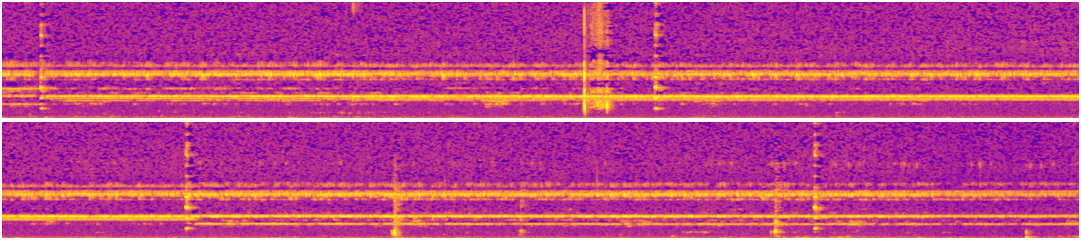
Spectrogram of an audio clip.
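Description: Near silence with a faint steady high-pitched whine, one tone of which drops in pitch about two-thirds of the way through. A faint short beep comes about every nine seconds, four times in all, the DCC throttle signalling each new speed step of an automated locomotive speed-matching test.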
